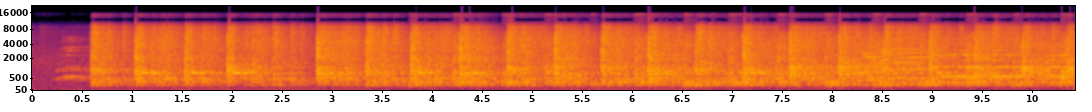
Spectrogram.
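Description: A live band starts playing about half a second in: drum kit strikes about twice a second under sustained chords, with saxophone, electric bass and keyboard on stage.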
